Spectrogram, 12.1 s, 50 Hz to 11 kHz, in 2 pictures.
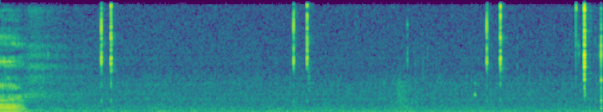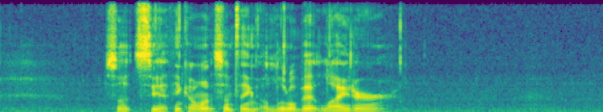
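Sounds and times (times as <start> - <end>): low steady hum: 0.0 - 12.0
computer mouse clicks: 1.0 - 1.2, 2.9 - 3.2, 4.7 - 5.1, 5.7 - 6.1.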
